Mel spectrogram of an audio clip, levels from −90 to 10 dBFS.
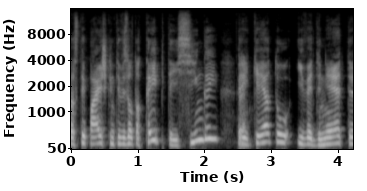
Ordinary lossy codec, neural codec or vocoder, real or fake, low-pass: Opus, 64 kbps; none; real; 14.4 kHz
